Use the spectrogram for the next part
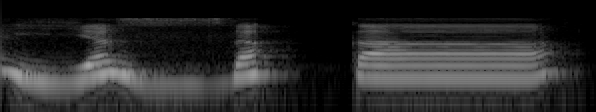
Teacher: کیونکہ زا پر بھی شد ہے کاف پر بھی شد ہے. پہلے زا کو ڈبل ٹائم پڑھیں گے اس کے بعد کاف کی باری ہوگی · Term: ڈبل تشدید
